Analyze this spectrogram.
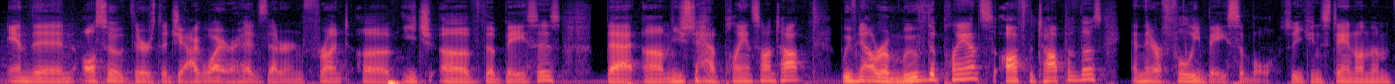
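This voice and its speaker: A man's voice: medium pitch, fairly quick. A man presenting game updates as a developer in casual, explanatory show talk.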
